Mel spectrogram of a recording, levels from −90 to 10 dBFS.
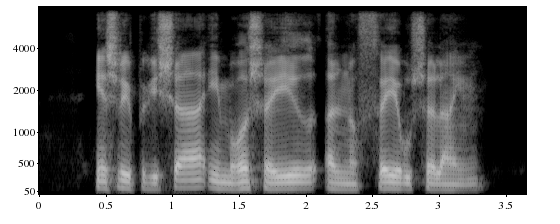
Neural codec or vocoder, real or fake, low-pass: codec, 16 kHz, 2 kbps, X-Codec, HuBERT features, trained on LibriSpeech; fake; 7.2 kHz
